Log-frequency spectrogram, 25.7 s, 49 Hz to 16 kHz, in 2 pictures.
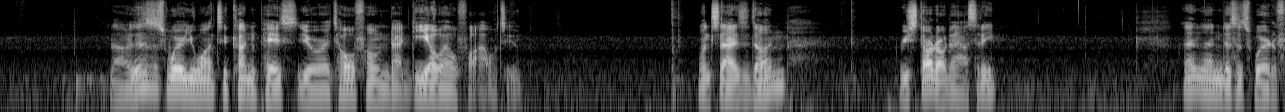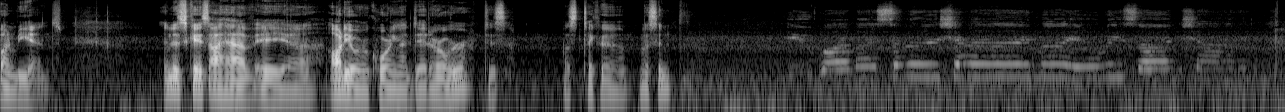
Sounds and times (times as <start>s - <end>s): Speech: 1.1s - 5.3s, 7.0s - 8.0s, 9.0s - 10.0s, 11.8s - 13.5s, 14.5s - 19.6s.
